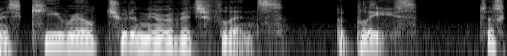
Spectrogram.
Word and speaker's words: Flins: My name is Kirill Chudamirovich Flintz, but please, just call me Flintz. So that's how you pronounce that. Kirill Chudamirovich Flins.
